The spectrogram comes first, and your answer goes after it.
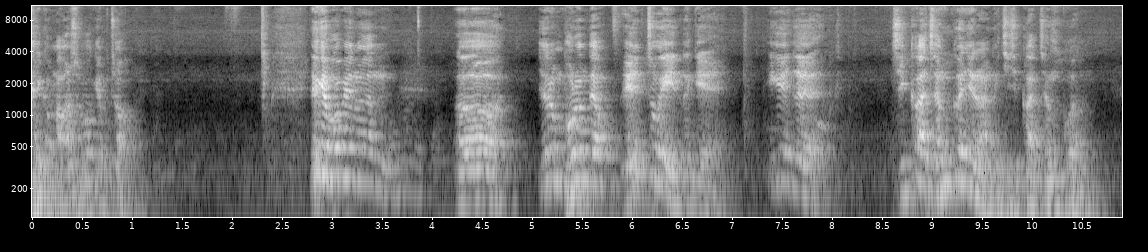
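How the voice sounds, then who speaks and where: With an animated tone and very wide pitch swings, a man with a fairly high pitch talks at a fairly slow pace with long, frequent pauses, amid audible room echo and noticeable background noise. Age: 60s. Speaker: political lecturer. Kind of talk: lecture with slides.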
